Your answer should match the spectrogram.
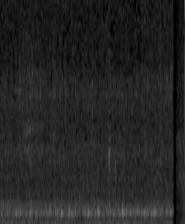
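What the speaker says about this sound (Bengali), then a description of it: "প্রথমে জলটা গরম করে এর মধ্যে চিনি দিয়ে দিয়েছি" Water with sugar stirred in boils in a pot on a stove for making coffee, a steady close bubbling simmer with soft popping that cuts off abruptly near the end.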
